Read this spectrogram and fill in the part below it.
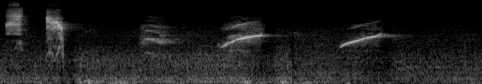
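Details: Indian ringneck parrot: two piercing high squawks open, then a faint chatter, then two long, bright rising whistles, with a brief note cut off at the end.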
